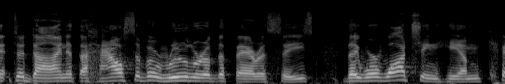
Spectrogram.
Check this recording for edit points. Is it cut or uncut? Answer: uncut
